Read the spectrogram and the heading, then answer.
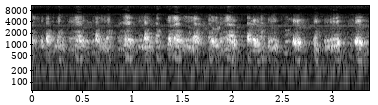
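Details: Iraqi white hunting partridge, a tethered decoy bird, giving a steady run of short clucking notes, each about a third of a second apart, with a faint hum beneath.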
